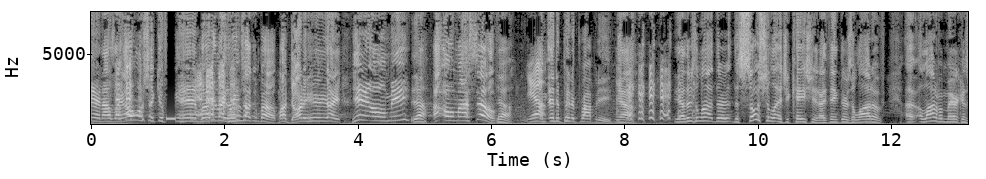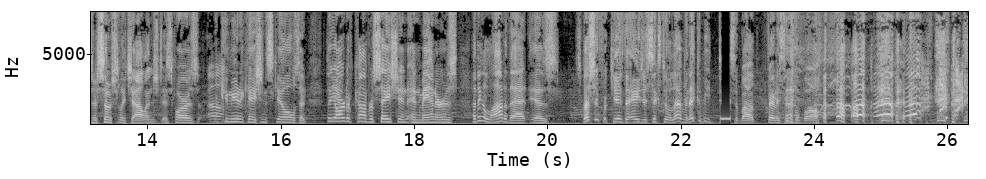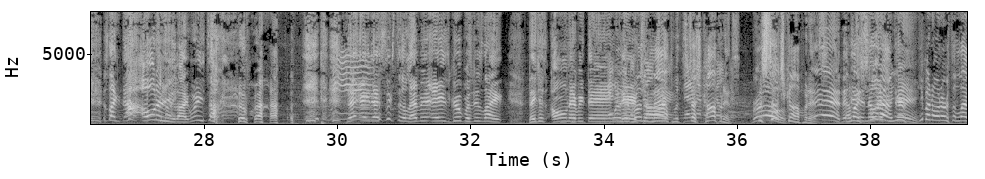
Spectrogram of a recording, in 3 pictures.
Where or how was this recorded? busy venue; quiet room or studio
busy venue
